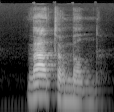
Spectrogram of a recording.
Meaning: water boy, water carrier
- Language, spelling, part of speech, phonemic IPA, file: Dutch, waterman, noun, /ˈwatərˌmɑn/, Nl-waterman.ogg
